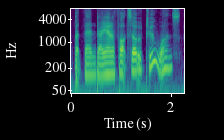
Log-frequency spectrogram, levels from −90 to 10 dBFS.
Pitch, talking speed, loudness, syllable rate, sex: 170 Hz, 185 wpm, -17 LUFS, 3.8 syllables/s, female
